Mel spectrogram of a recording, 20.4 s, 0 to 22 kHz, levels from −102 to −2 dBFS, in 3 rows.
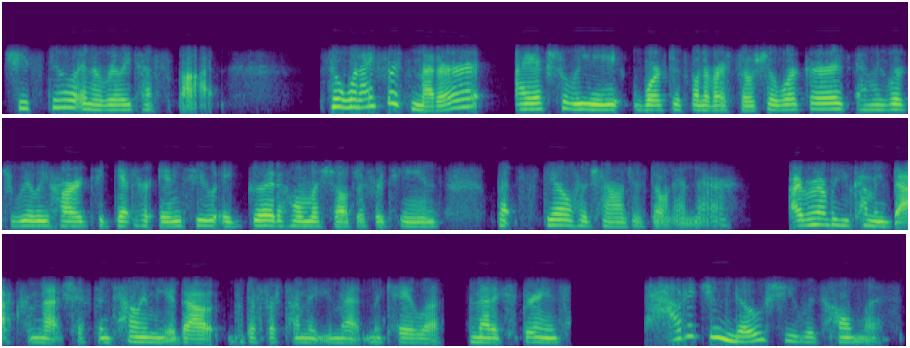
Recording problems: phone-call audio; poor line

